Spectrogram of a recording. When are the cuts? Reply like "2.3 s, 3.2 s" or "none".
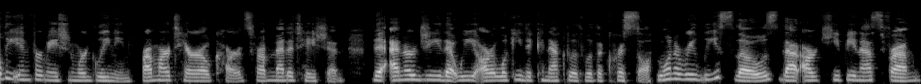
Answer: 3.6 s, 6.5 s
